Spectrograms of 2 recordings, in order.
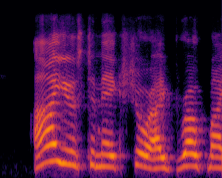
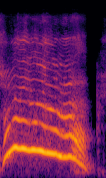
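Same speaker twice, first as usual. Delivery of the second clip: excited whoop; 13 semitones higher, 11 dB louder than usual. Retold or imitated. Dog bursts into classroom.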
